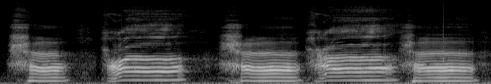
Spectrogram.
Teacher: হা এটি একটি অক্ষর এবং এই হা কণ্ঠনালীর মাঝখানে চেপে চেপে উচ্চারিত হয়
